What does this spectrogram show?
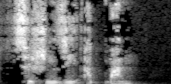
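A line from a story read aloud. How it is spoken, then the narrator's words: Curt and cold. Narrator (German): sagte kurz und kalt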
